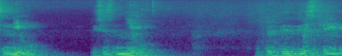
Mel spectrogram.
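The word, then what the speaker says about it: ν: proton energy of each photon is hd it's new this is new this thing is how we pronounce it again this is how we pronounce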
